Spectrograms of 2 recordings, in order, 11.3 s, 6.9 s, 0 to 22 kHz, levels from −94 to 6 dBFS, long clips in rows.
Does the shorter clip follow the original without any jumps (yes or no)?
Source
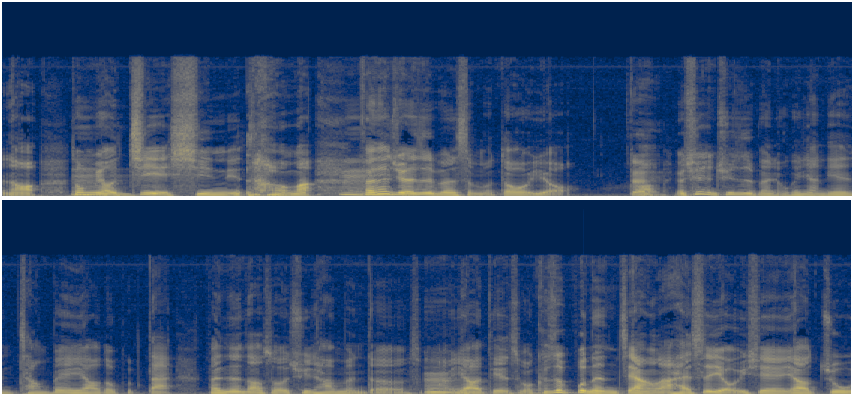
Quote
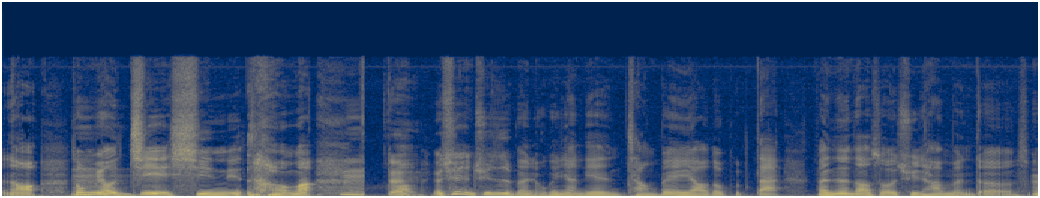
no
